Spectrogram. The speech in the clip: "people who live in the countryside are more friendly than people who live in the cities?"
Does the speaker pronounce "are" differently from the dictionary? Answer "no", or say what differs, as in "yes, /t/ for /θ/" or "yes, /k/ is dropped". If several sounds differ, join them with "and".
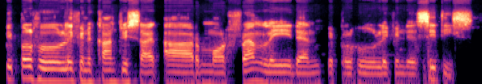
no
